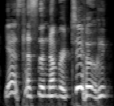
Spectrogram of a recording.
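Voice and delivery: proudly wrong answer; earnest old man. Retold or imitated. Old man answers Zorro, loud and earnest. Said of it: "And he goes".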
